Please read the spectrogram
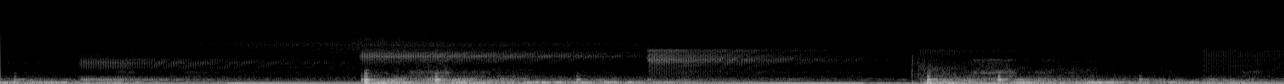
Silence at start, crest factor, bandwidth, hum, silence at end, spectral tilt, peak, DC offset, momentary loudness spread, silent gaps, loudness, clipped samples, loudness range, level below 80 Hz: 0 s; 20 dB; 3.6 kHz; none; 0 s; -11 dB/octave; -10 dBFS; under 0.1%; 10 LU; none; -34 LUFS; under 0.1%; 6 LU; -34 dBFS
